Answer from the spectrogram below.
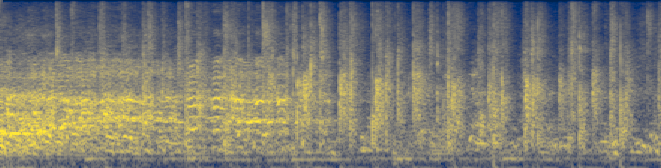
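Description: A crowd applauds, with a dense wash of clapping mixed with chuckles and murmuring, then breaking into more scattered, individual claps and laughter toward the end.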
